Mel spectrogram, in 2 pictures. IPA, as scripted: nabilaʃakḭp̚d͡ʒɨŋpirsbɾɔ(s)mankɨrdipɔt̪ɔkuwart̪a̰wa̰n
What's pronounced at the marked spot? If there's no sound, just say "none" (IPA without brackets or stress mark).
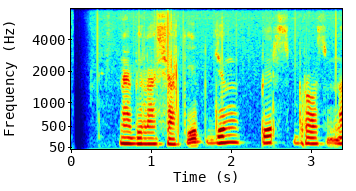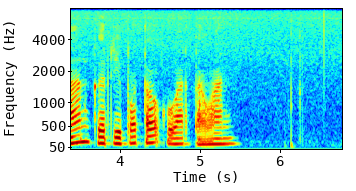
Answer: s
